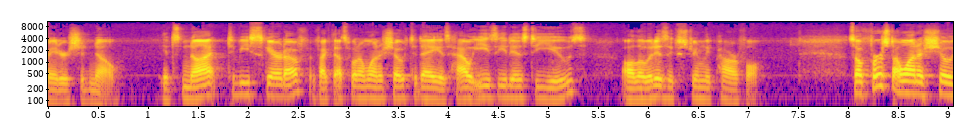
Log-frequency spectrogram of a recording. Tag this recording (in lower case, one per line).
speech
